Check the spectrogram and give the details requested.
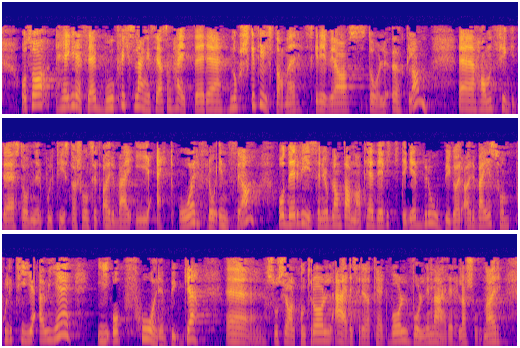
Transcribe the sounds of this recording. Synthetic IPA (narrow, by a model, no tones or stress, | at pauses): ʔɔsɔɦɛɡleːsəɾjæɪbuːkfɪkːsɔlɛŋːəsiːɑsɔmɦæɪt̪əɾnɔʂkət̪ʰɪlst̪ɑ̰nːəɾskɾiːʋəɾjɑst̪oːlə̰ʔøːklɑnː | ɦɑnfʏɡd̪əst̪ɔʋnəɾpʰʊlɪt̪ʰiːst̪ɑʂuːnsɪt̪ʰɑɾbæɪʔɪʔæt̪ʰːoːɾfɾɔʔɪnsɛ̰ɑːɔd̪æːɾʋiːsəɛnjʊblɑnt̪ɑnːɑt̪ʰːɪld̪ɛʋɪkt̪ɪɡəbɾuːbʏɡɑɾɑ̰ɾbæɪəsɔmpʰʊlɪt̪ʰiːəʔɑʉjeːɾ | ɪʔɔfoːɾəbʏɡːə | sʊsɪɑːlkʰʊnt̪ʰɾɔlːæ̰ːɾəsɾɛlɑt̪ʰeːʈʋɔlːʋɔlːɪnæːɾə̰ɾɛ̰lɑʂṵːnəɾ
